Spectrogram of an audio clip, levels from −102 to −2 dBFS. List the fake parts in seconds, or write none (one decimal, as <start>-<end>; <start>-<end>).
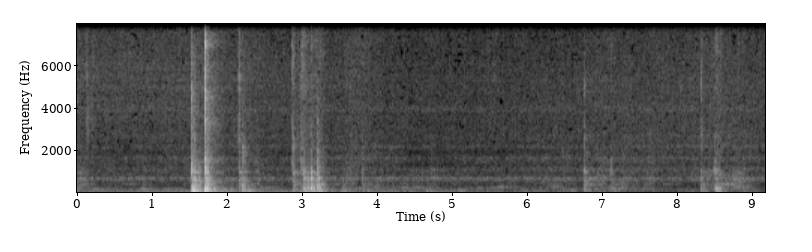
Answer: none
